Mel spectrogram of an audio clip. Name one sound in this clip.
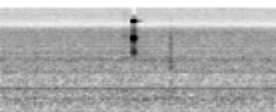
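A device gives a short, high beep.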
